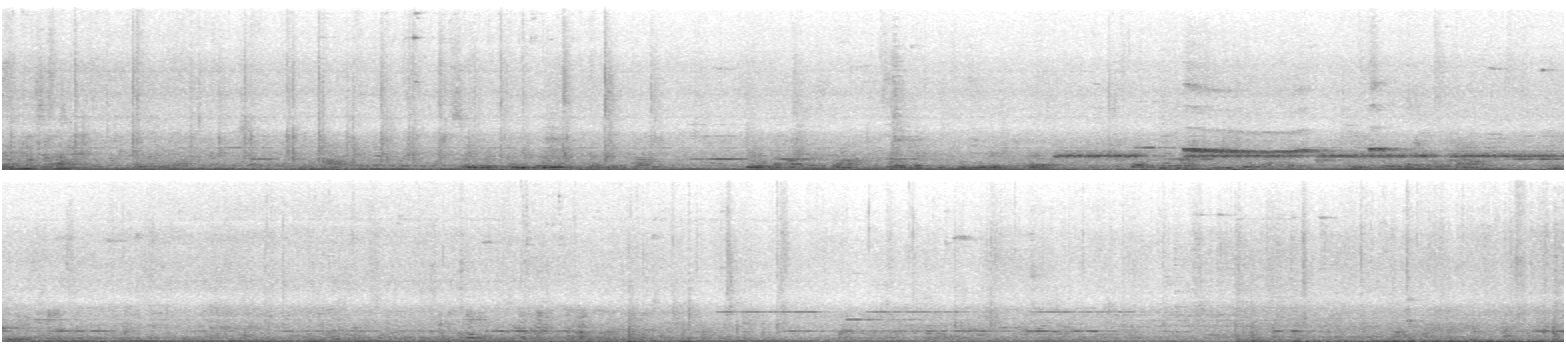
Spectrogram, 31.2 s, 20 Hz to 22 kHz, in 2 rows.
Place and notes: Taipei, Taiwan - At MRT stations
31 October 2012, ~21:00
